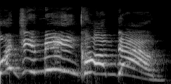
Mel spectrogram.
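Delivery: acted very high swooping scream, "calm" stretched long. Retelling her answer to a midwife telling her to calm down: imitating her own scream. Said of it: "I screamed it like that".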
